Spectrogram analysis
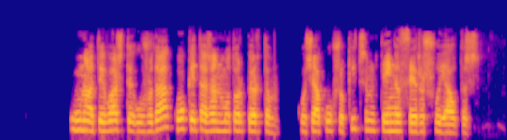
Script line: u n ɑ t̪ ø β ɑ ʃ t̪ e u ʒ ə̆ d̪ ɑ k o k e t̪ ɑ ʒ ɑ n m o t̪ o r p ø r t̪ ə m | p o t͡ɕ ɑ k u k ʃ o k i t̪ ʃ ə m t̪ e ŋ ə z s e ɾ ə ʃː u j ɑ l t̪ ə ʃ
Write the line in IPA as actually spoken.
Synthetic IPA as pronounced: u n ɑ t̪ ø β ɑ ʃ t̪ e u ʒ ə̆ d̪ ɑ k o k e t̪ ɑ ʒ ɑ n m o t̪ o r p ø r t̪ ə m | k o t͡ɕ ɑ k u k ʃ o k i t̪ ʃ ə m t̪ e ŋ ə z s e ɾ ə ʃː u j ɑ l t̪ ə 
